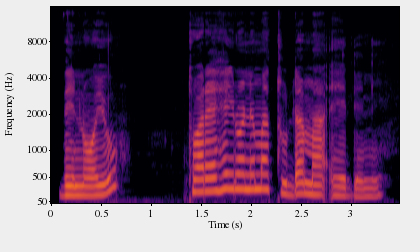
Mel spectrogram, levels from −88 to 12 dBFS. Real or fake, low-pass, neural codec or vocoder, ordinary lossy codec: real; 14.4 kHz; none; none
